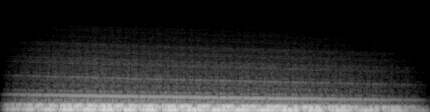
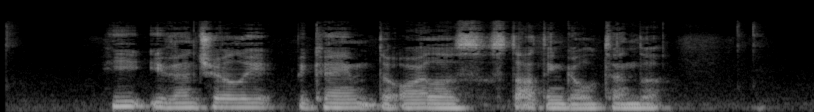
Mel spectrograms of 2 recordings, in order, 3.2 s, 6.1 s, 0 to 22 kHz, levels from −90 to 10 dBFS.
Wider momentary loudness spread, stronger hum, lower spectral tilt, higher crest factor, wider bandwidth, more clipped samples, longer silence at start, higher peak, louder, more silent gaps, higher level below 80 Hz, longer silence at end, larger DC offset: about the same, 9 LU vs 9 LU; neither; first, -12.5 dB/octave vs -4.5 dB/octave; second, 12 dB vs 20 dB; second, 2.6 kHz vs 11.5 kHz; neither; second, 0.05 s vs 0.85 s; first, -2 dBFS vs -12 dBFS; first, -17 LUFS vs -30 LUFS; neither; first, -16 dBFS vs -54 dBFS; second, 0.1 s vs 0.4 s; neither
